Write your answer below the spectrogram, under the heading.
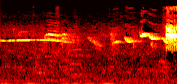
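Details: Female white-rumped shama used as a lure to rouse males for fighting: a long steady whistle, then several short whistled slurs rising and falling, ending in a loud harsh burst over a faint hiss.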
